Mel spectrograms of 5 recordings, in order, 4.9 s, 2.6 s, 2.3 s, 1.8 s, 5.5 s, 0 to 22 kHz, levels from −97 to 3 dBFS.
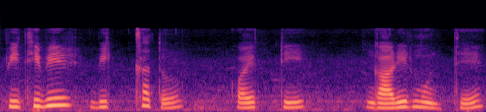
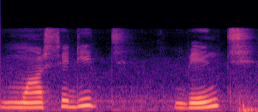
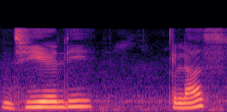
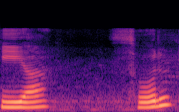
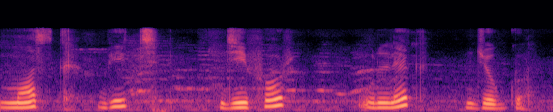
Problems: background conversations at intervals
